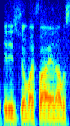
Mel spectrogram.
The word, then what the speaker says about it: Diomaye: and I I do want to correct my pronunciation it is Jo myi and I was saying F earlier so apologies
